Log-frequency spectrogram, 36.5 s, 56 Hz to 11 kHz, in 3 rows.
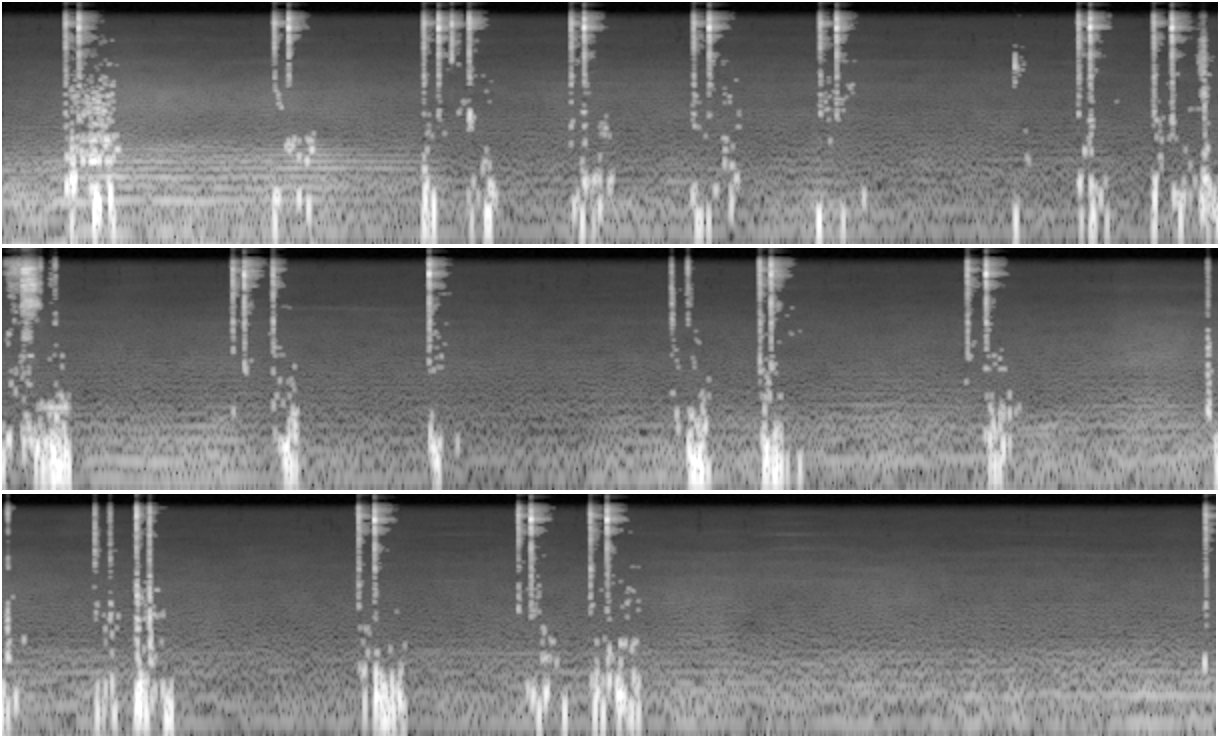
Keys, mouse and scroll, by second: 2.6 click, 4.3 right click, 5.6 click, 10.6 click, 14.3 click, 14.3-18.5 drag, 19.6 click, 21.7 click, 24.1 3, 25.1 0, 25.5 Return, 27.7 Return, 27.8 click, 36.2 click.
